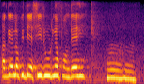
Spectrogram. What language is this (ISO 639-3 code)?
pan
